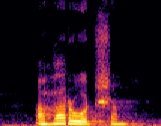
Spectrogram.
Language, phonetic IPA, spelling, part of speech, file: Belarusian, [aɣaˈrod͡ʐa], агароджа, noun, Be-агароджа.ogg
- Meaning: fence, enclosure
